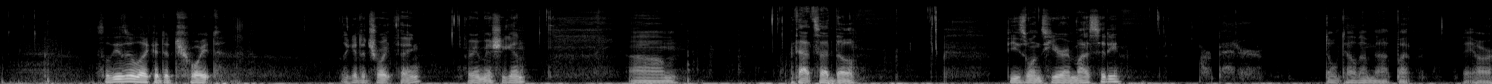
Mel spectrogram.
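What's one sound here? A man speaks softly and closely into a microphone.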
